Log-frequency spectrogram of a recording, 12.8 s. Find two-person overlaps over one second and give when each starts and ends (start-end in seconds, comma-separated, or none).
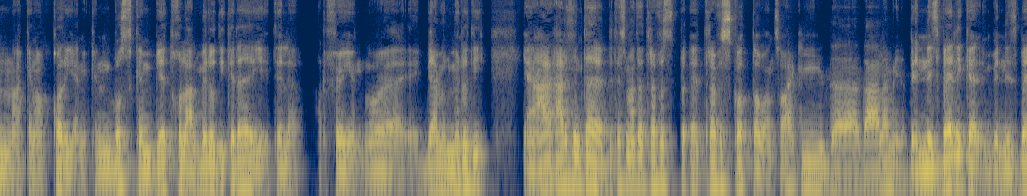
none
